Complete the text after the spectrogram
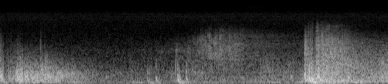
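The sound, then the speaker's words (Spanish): Explosions from German Panzer tanks in a night battle thud and rumble in several separate booms, the heaviest and sharpest blast striking near the end. “Las explosiones de los Panzer alemanes refulgen en el horizonte nocturno como los relámpagos de una tormenta.”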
